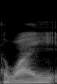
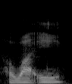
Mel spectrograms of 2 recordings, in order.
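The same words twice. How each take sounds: First: It is said smoothly without a glottal stop. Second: It is said with a glottal stop before the end.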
